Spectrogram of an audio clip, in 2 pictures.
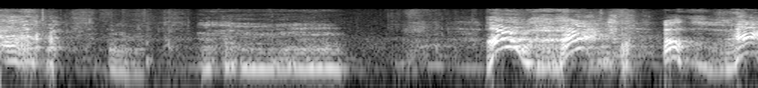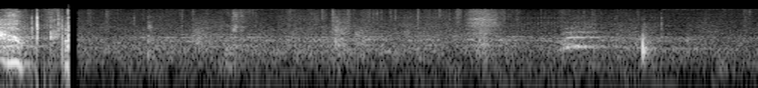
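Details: Pekingese rebuffing a playful Bull Terrier: a steady low growl for over a second, then a loud flurry of rapid snarling barks, followed by quieter scuffling and a single late yip.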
